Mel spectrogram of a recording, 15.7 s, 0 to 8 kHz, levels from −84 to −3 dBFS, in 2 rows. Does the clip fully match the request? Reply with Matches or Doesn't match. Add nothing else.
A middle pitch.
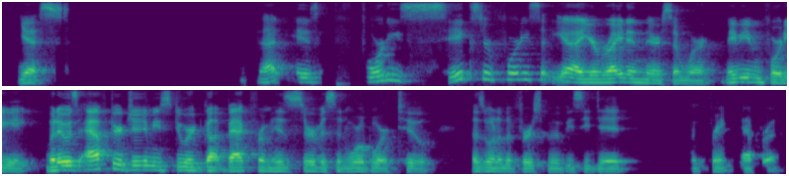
Doesn't match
